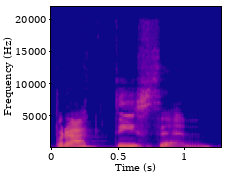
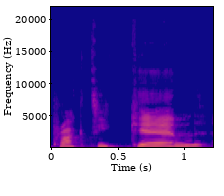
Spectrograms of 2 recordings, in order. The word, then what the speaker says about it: practiquen: Because if we just left this a C, it would be practicen. But that's not the way the word is pronounced. It's practicar, so it has to be pronounced practiquen. And so you add a QU to preserve the k sound.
